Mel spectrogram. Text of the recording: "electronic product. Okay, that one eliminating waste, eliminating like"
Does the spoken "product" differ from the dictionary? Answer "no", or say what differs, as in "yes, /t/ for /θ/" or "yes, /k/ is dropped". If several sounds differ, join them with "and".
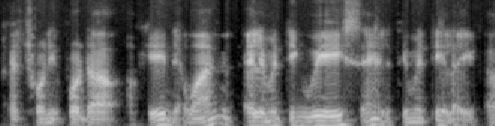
yes, /t/ is dropped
